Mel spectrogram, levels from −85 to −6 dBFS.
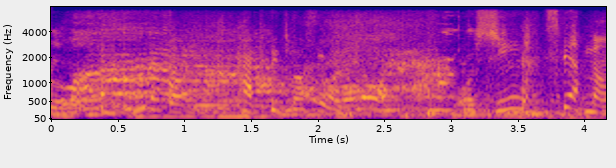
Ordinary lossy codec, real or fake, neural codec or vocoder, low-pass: AAC, 48 kbps; fake; codec, 16 kHz, 2 kbps, X-Codec, HuBERT features, trained on balanced general audio; 7.2 kHz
